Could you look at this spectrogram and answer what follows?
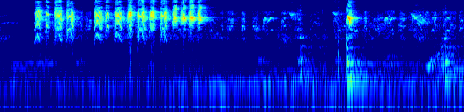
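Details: Male Crimson Sunbird in care sings a fast, high, twittering run of sharp notes lasting under two seconds, then falls quiet apart from one lone sharp note.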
